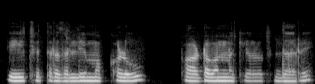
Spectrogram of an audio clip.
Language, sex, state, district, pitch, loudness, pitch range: Kannada, male, Karnataka, Koppal, 165 Hz, -16 LUFS, 160-175 Hz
